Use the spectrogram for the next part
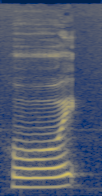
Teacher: The glottalized Y is the same as the Y, but with the back of the throat closed.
